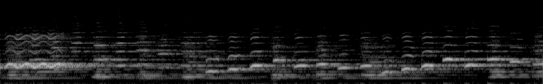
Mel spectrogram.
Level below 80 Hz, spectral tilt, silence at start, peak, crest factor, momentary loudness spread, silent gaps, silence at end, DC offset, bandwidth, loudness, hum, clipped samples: -70 dBFS; -2 dB/octave; 0 s; -16 dBFS; 16 dB; 13 LU; none; 0 s; under 0.1%; 11 kHz; -30 LUFS; none; under 0.1%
